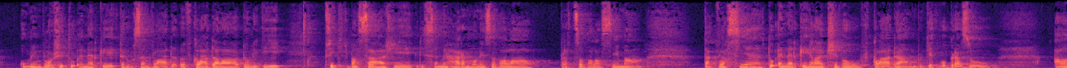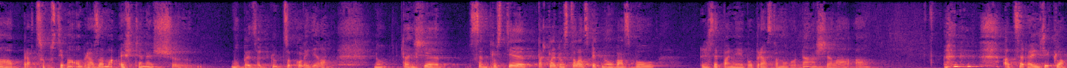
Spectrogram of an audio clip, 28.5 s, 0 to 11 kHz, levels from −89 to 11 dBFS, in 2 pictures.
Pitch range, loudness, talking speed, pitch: 170-195 Hz, -19 LUFS, 120 wpm, 185 Hz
